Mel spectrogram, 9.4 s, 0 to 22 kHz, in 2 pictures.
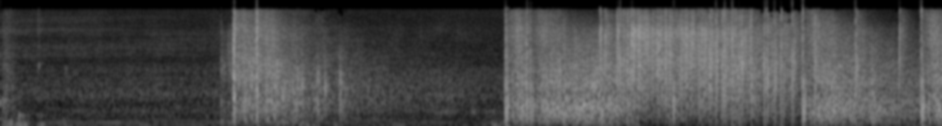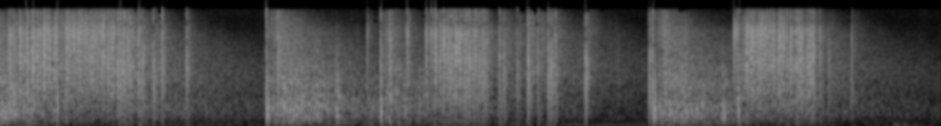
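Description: Pyrotrade Zombie 1 firework battery firing its shots: a quiet first second, then sharp reports about 1, 2.5, 6 and 8 seconds in. Each is followed by a dense crackle from the breaking stars that dies away over a second or more.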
